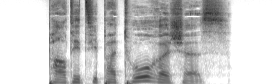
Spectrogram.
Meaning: strong/mixed nominative/accusative neuter singular of partizipatorisch
- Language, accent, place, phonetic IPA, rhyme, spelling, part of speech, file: German, Germany, Berlin, [paʁtit͡sipaˈtoːʁɪʃəs], -oːʁɪʃəs, partizipatorisches, adjective, De-partizipatorisches.ogg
